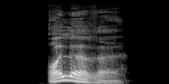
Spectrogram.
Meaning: inflection of oll: 1. strong/mixed nominative/accusative feminine singular comparative degree 2. strong nominative/accusative plural comparative degree
- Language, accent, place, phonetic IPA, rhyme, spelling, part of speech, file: German, Germany, Berlin, [ˈɔləʁə], -ɔləʁə, ollere, adjective, De-ollere.ogg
